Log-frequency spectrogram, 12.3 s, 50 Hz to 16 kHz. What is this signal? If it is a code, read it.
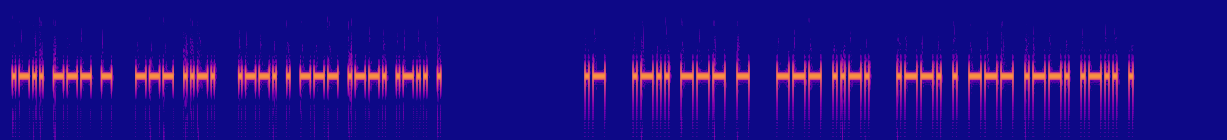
Morse code, heard as a keyed tone, about 38 wpm, 700 Hz. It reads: LOT OF PEOPLE A LOT OF PEOPLE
